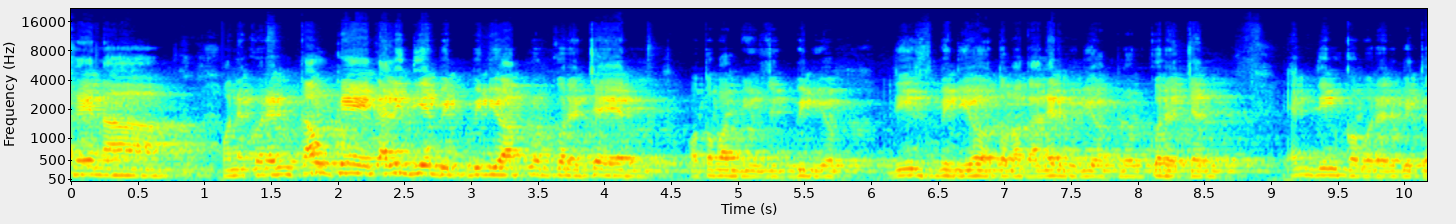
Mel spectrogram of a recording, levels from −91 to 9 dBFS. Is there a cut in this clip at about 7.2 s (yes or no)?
no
